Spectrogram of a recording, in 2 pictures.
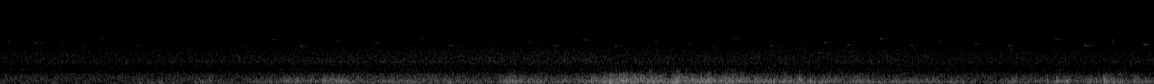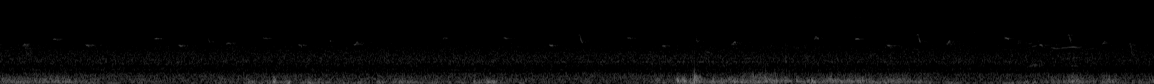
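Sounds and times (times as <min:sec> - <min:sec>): small bird chirping: 0:15.9 - 0:23.0.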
